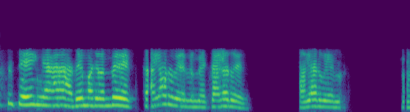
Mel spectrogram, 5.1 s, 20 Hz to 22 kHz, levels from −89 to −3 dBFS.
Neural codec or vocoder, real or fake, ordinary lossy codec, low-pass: codec, 16 kHz, 2 kbps, FreqCodec, smaller model; fake; none; 3.6 kHz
